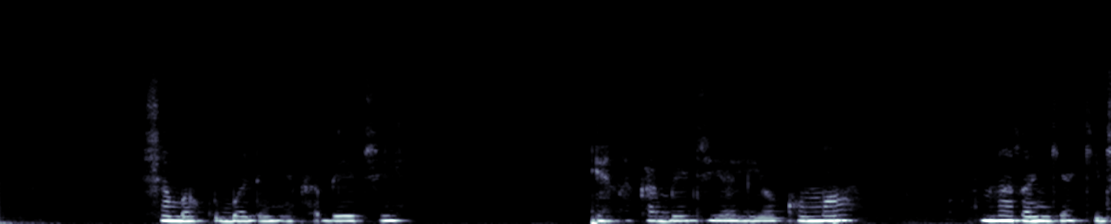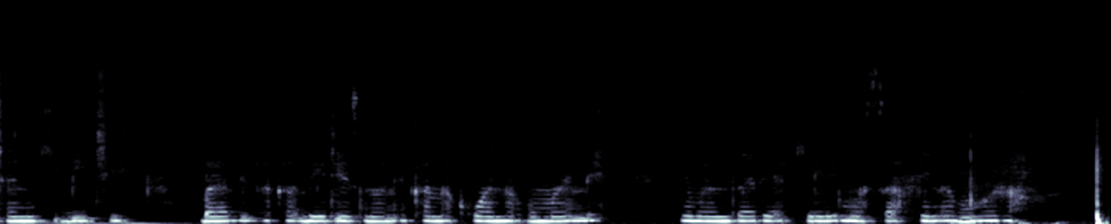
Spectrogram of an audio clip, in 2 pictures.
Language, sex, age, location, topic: Swahili, female, 18-24, Nairobi, agriculture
